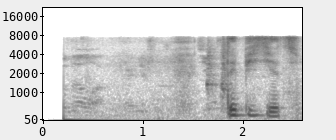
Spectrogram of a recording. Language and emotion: Russian, sad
